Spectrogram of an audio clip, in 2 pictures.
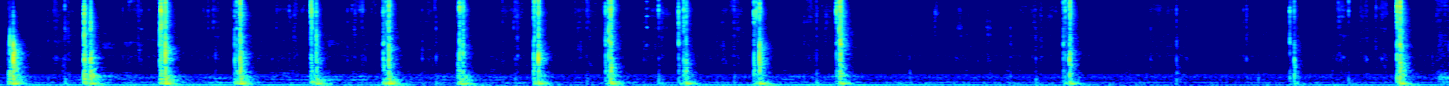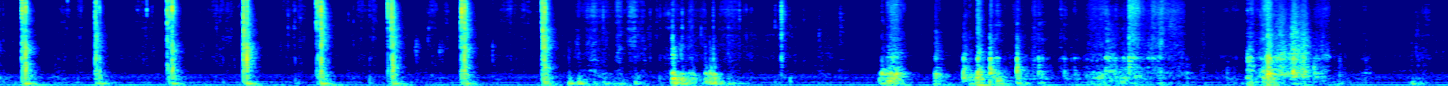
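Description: Hard plastic trading-card cases clicking against one another as a stack of cased cards is flipped through one at a time, about one click every three-quarters of a second, with a pause of a few seconds partway through. Near the end, a longer stretch of plastic scraping and clattering as the cases are handled.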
